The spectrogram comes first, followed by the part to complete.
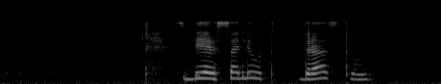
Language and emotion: Russian, positive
